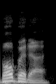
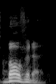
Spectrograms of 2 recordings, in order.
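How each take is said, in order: First: The middle consonant sounds like a B. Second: The middle consonant sounds like a V. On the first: This is the Spanish pronunciation. "it's actually pronounced Bobeda, like almost like because V's right in the Spanish language in ma- many instances are pronounced like a B" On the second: This is the English pronunciation. "if you're going to pronounce it like an American, right, in the English language, it's Boveda"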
